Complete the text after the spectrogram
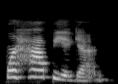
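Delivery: high cheerful goat voice; happy goat. Acted. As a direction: bleat it joyfully. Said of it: "bleated Goat".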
